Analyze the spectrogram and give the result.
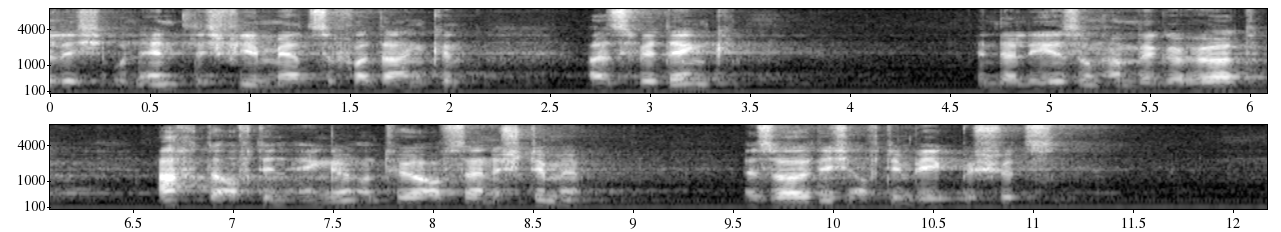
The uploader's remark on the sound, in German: Mitschnitt der Predigt aus St. Pantaleon.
